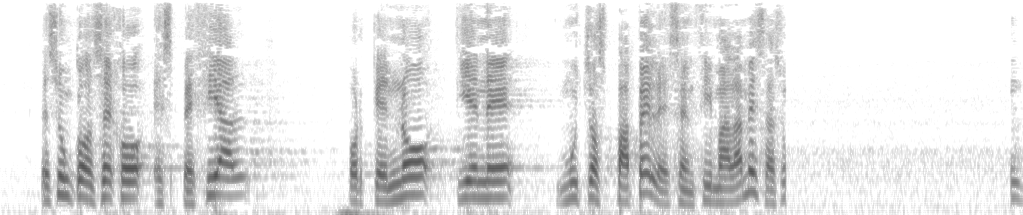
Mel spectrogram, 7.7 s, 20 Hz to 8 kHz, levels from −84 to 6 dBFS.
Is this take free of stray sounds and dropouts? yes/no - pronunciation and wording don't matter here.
yes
